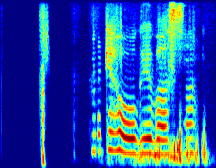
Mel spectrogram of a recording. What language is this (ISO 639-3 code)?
pan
